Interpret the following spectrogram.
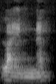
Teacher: Mentre invece la N è dentale, nasale e dentale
